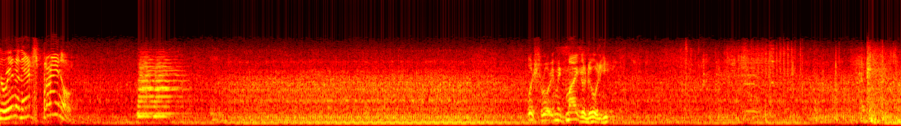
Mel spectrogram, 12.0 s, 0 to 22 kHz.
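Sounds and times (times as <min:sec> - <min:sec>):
car engine chugging: 0:00.0 - 0:12.0
car horn toot: 0:01.8 - 0:02.6.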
